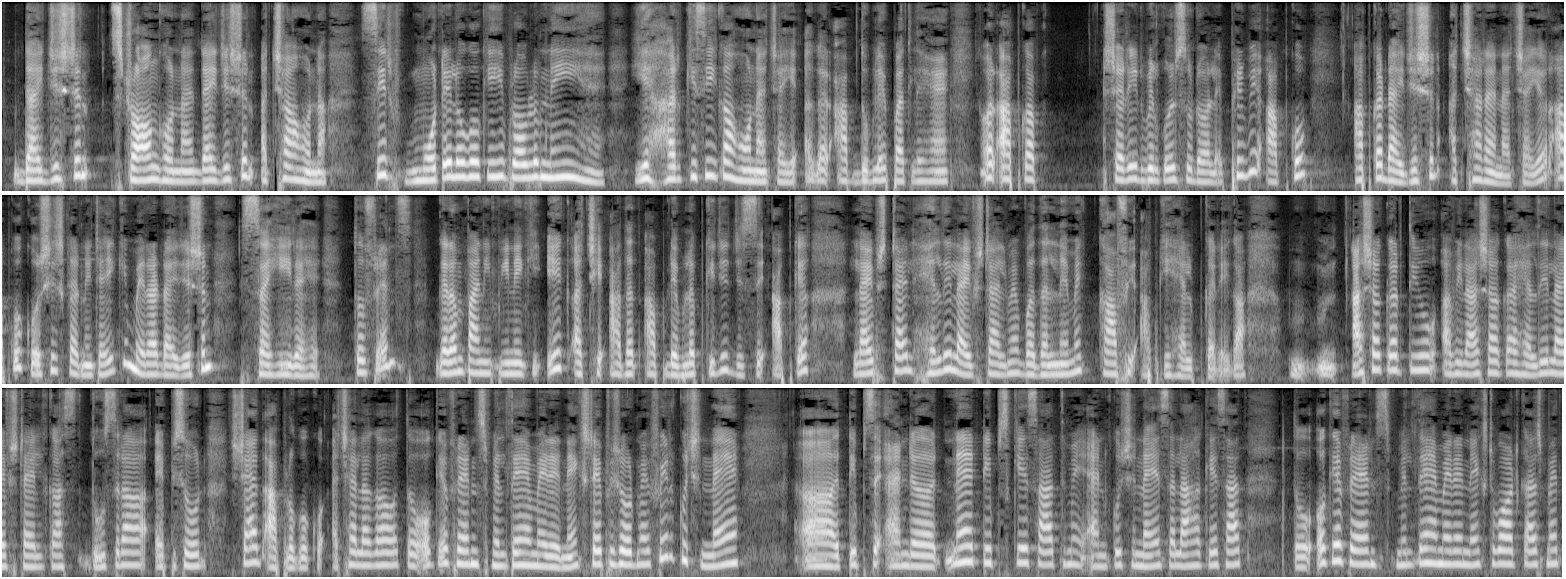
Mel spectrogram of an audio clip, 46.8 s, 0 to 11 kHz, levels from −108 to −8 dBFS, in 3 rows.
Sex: female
